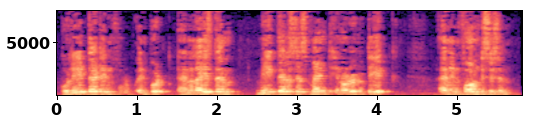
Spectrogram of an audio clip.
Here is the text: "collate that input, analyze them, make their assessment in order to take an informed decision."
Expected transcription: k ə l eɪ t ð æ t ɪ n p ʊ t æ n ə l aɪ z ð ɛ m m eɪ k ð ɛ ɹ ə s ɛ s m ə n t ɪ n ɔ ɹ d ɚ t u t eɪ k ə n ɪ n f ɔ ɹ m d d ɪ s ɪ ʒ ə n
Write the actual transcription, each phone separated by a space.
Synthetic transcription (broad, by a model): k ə l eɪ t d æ t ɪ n p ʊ t æ n ə l aɪ z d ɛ m m eɪ k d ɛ ɹ ə s ɛ s m ə n t ɪ n ɔ ɹ d ɚ t u t eɪ k ə n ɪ n f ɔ ɹ m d d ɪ s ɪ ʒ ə n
